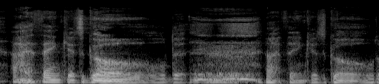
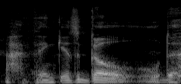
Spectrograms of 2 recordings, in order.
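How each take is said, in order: First: Slow, in a put-on voice; put-on voice quip. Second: Said in the usual way. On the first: Cohost mocking the gold-looking teeth, slow put-on voice. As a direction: repeat the joke as a character. Repeated joke in new voice.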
